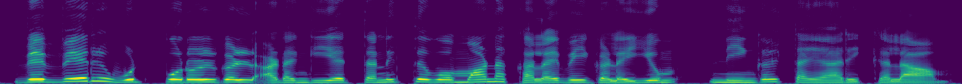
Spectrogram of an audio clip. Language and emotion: Tamil, neutral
